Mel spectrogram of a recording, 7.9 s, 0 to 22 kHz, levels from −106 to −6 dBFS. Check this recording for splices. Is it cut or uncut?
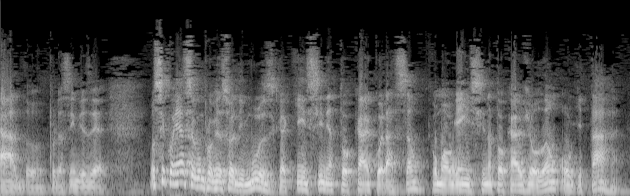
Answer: cut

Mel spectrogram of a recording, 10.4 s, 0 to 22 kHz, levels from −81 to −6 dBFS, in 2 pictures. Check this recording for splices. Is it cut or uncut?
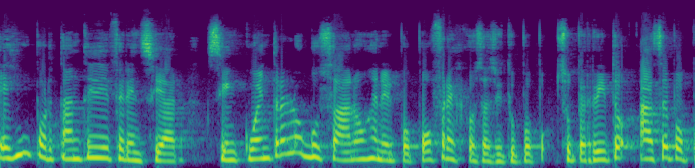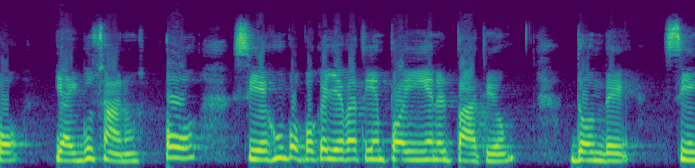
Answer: uncut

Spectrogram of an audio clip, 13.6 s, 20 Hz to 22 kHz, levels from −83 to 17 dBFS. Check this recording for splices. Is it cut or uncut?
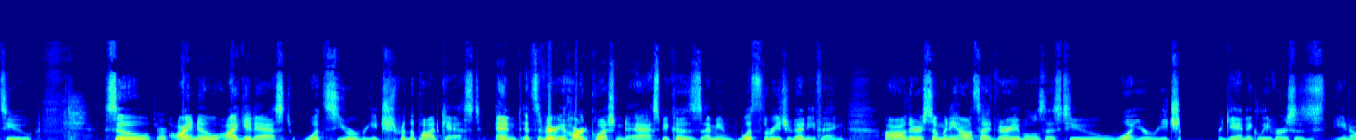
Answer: uncut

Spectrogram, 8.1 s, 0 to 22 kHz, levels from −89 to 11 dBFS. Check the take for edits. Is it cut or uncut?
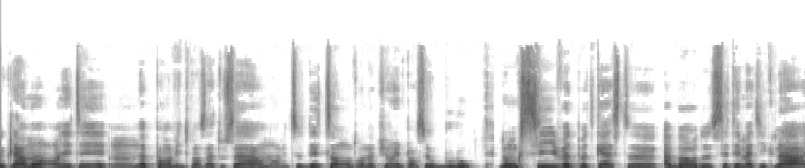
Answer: cut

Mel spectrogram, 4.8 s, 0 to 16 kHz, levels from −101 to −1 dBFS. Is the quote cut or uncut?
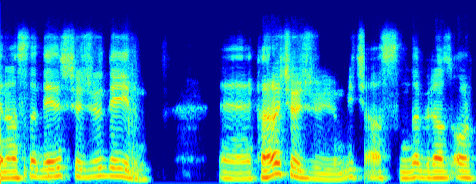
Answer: cut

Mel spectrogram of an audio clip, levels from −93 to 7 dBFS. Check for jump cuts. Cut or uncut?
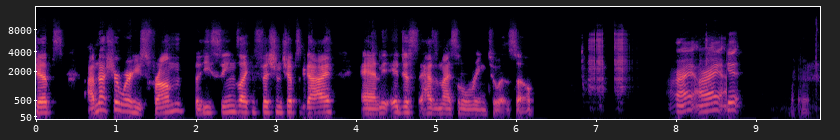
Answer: cut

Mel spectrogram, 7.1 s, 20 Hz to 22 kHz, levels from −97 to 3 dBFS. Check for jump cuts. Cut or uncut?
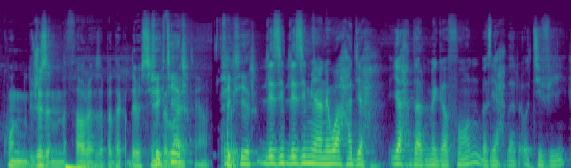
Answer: cut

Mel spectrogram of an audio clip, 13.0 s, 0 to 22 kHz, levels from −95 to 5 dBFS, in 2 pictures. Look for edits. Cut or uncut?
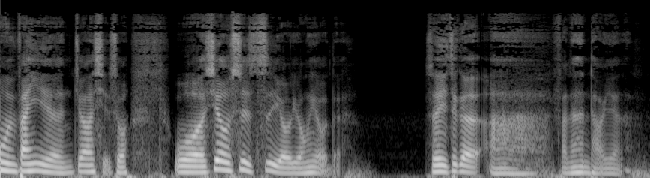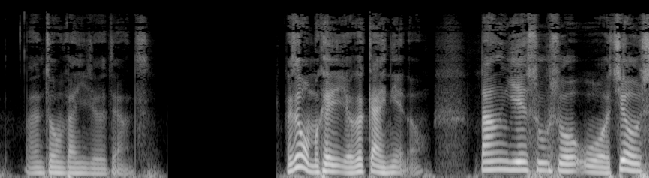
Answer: uncut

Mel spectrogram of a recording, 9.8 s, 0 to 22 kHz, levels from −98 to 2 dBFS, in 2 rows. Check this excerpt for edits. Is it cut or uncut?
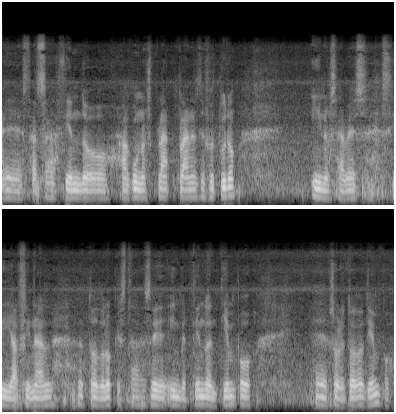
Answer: uncut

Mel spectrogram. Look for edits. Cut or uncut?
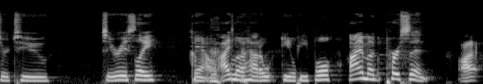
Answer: cut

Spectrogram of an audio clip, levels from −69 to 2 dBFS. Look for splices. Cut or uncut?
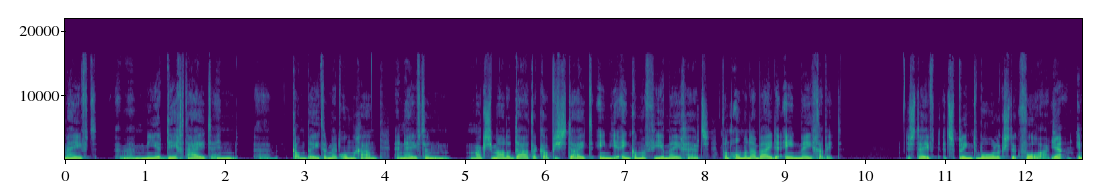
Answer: cut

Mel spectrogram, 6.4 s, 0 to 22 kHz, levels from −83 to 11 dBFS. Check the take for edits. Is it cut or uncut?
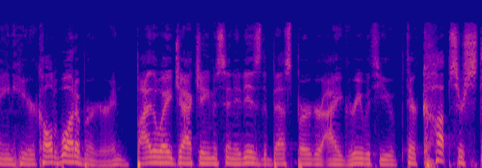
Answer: cut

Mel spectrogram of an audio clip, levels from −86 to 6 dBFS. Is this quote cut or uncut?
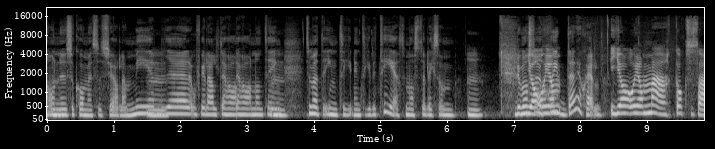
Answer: cut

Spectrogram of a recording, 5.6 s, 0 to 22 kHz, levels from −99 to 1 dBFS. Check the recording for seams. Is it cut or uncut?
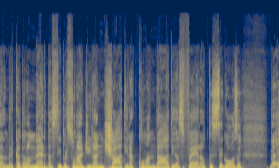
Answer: uncut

